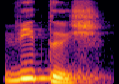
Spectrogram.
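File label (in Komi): "витысь", Komi, female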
